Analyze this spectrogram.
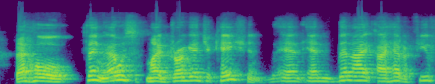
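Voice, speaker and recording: A man talks with an American accent over a quiet background. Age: 70s. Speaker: podcast host and author, interview guest. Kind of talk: casual interview chat. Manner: hesitant, many filler words.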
